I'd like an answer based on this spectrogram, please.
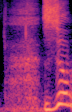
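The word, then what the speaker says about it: שוב: Zub itu bacanya zuf adalah kembali ke titik asal.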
